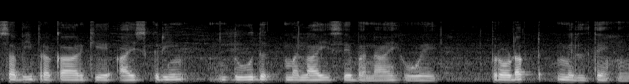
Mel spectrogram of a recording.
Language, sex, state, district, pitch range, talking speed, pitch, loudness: Hindi, male, Madhya Pradesh, Dhar, 100-115 Hz, 115 wpm, 105 Hz, -19 LUFS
